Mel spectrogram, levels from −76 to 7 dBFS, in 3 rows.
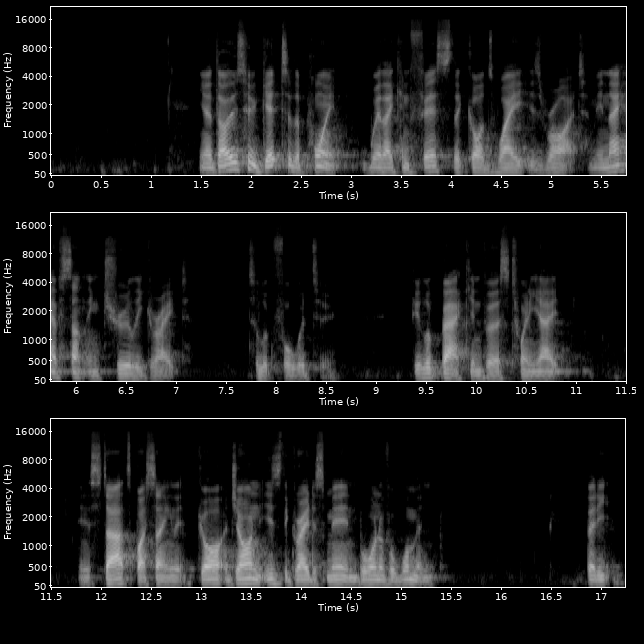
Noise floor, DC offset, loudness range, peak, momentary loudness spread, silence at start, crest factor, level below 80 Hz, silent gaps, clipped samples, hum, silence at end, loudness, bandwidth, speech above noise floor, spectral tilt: -71 dBFS; under 0.1%; 7 LU; -2 dBFS; 13 LU; 1.5 s; 24 dB; -60 dBFS; none; under 0.1%; none; 0.05 s; -24 LUFS; 16 kHz; 47 dB; -5 dB/octave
